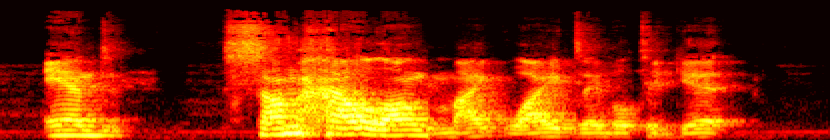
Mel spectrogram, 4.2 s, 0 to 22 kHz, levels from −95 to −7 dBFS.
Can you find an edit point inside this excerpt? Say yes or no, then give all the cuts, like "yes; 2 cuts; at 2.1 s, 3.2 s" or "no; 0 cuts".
yes; 2 cuts; at 2.1 s, 2.9 s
